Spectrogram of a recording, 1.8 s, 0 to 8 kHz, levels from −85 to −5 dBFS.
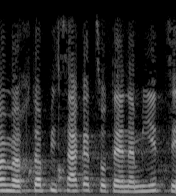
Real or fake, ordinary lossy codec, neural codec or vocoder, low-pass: real; none; none; 7.2 kHz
